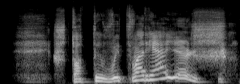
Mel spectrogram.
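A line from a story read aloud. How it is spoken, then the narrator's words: Monster's howl. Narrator (Russian): взвыл Минотавр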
